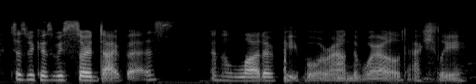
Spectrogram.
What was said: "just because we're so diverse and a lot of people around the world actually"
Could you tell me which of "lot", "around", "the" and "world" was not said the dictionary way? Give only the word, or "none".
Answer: none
